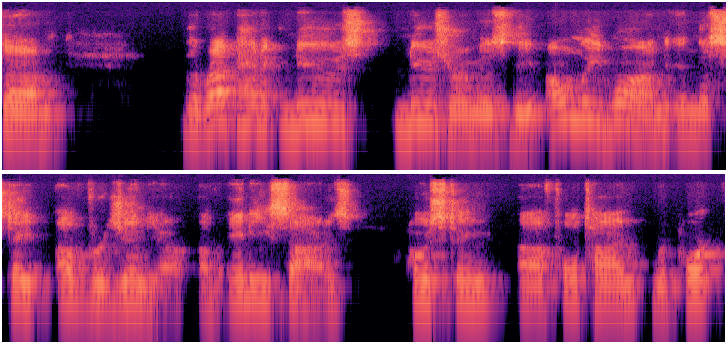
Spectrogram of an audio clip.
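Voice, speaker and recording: A man's voice: sits high, a little mellow. A man hosting an online community meeting, talking with many hesitant fillers. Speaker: meeting host. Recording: echoey room.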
